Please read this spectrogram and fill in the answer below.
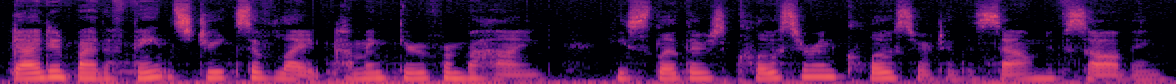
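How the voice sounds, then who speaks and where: A woman reading a fan fiction story aloud as an audiobook narrator, in an expressive storytelling manner. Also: mid-range voice, normal speed. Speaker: reader and writer of the story.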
